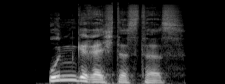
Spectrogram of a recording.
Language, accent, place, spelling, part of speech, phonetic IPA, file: German, Germany, Berlin, ungerechtestes, adjective, [ˈʊnɡəˌʁɛçtəstəs], De-ungerechtestes.ogg
- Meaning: strong/mixed nominative/accusative neuter singular superlative degree of ungerecht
